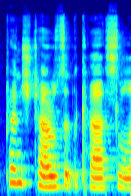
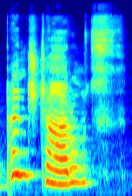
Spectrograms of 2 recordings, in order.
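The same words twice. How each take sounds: First: Said in the usual way. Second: Prince Charles drawn out slowly, rising higher; stressed name. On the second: Shown as a demonstration. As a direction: stretch out "Prince Charles" slowly and let it rise. Repeats the name for emphasis.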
